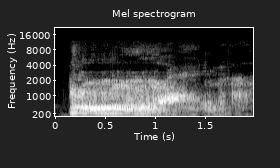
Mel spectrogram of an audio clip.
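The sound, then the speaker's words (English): During a game, a person voices a creature's defiant roar as black lightning crackles over its body: one loud, guttural growl that bursts in abruptly, holds for nearly two seconds with a rough, low throaty tone, then tapers off. “As it roars in defiance at you.”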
